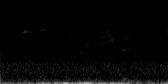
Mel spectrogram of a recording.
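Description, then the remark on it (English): A catbird calling faintly, a few thin, high whistled notes rising and falling over a steady low rumble, with no one talking. “What is that bird? There's another catbird, some red wings, some silently cruising mallards.”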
